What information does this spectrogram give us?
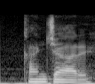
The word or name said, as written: cambiare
